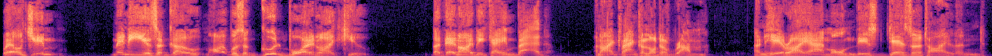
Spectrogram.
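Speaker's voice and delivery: high, odd castaway voice; strange castaway. Acted. Castaway telling the boy how he went bad, strange voice. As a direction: tell it as an eccentric marooned sailor. Castaway tells his history.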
